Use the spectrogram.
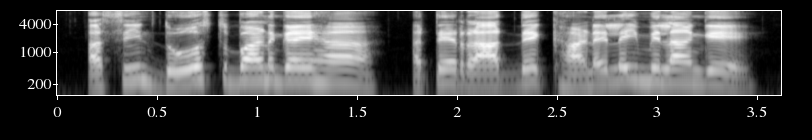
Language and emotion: Punjabi, happy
